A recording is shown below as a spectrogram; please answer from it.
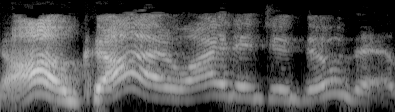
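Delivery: slow, put-on Yiddish-accented old woman's voice. Comparing impressions, the speaker does their own version in a Yiddish-style put-on voice. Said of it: "Mine is more like a Yiddish".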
